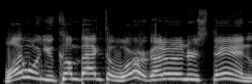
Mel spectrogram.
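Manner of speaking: high, whiny baffled boss voice; mock owner whining that workers won't come back; mocking business owners. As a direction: play a clueless owner who can't get it. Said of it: "They're like".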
